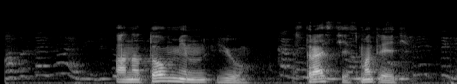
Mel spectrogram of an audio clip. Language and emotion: Russian, neutral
